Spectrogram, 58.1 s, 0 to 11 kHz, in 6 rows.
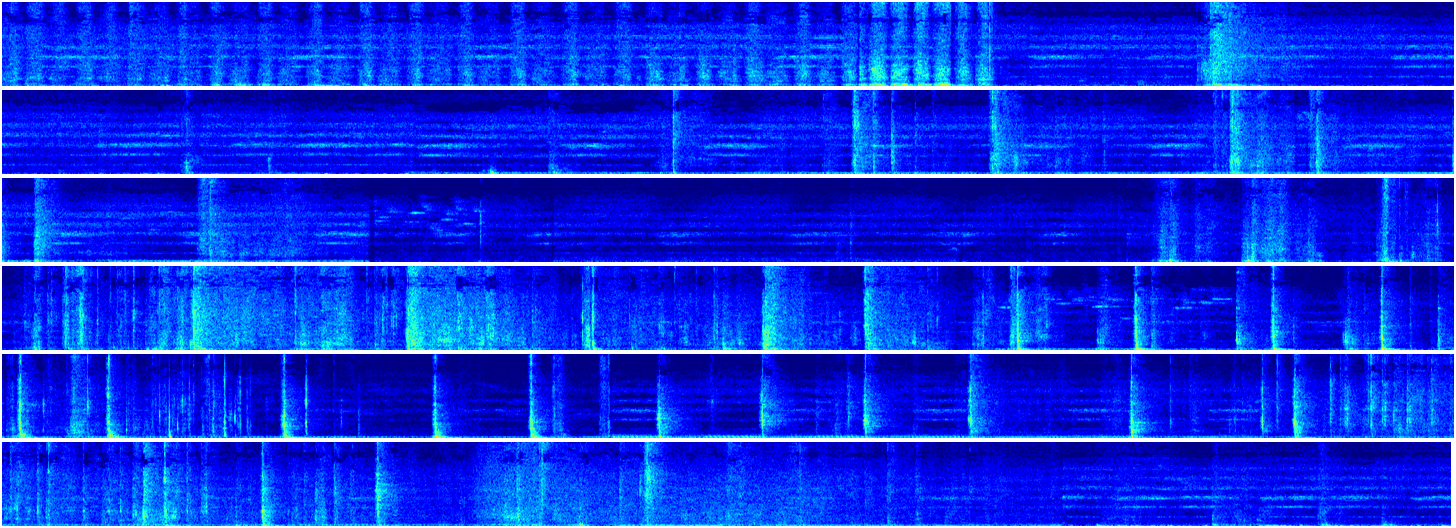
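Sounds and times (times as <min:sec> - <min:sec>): scraping: 0:00.0 - 0:06.9, 0:37.3 - 0:41.3
bamboo chopping knocks and cracks: 0:34.1 - 0:41.0, 0:41.6 - 0:48.4, 0:49.1 - 0:51.2.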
